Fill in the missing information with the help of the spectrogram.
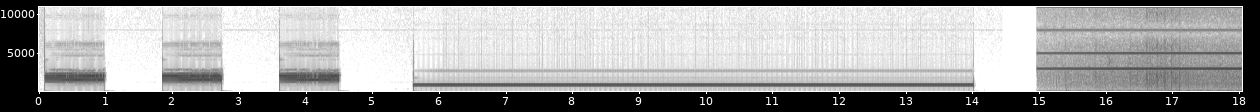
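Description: Emergency Alert System test tones: three short bursts of SAME digital header data, then the steady two-tone EAS attention signal (853 and 960 Hz together) for about eight seconds, which cuts off abruptly. About a second later a harsh buzzing tone with high whistles starts and grows louder.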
